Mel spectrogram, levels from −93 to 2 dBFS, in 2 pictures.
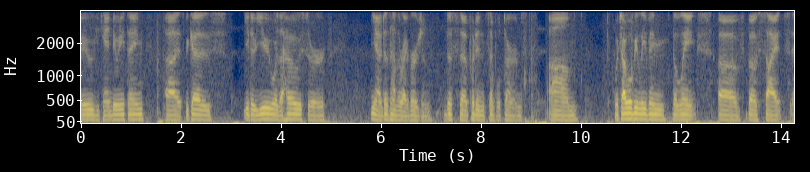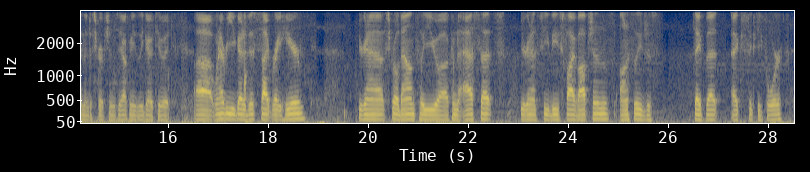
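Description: The audio comes through a narrowband call path with nothing above 4 kHz, which fits G.711 mu-law at 64 kbps. From 1.4 to 10.52 s the sound is chopped by the voice detector. About 1.9 s in total is swapped for synthetic fill. The likely cause is a sender detector toggling transmission on and off, so the sound drops out in two or more holes. The sound is dropped by the voice detector three times: 16.16 to 16.52 s, 18.96 to 19.52 s, and 28.42 s to the end. Roughly 0.27 s and 0.32 s of real sound go missing in the first two, and about 0.07 s in the last. Steady noise replaces it, likely because the detector mistook quiet sound for background. Comfort noise in place of the background appears at 18.96 to 19.82 s, 22.86 to 23.06 s, and 25.9 s to the end. In the 22.86 to 23.06 s pause the real background, about 23 dB below the loud parts, turns into flat, featureless hiss at the same level. This is likely discontinuous transmission with receiver-generated noise.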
